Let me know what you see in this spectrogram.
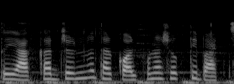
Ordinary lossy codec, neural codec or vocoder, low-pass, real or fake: none; none; 7.2 kHz; real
